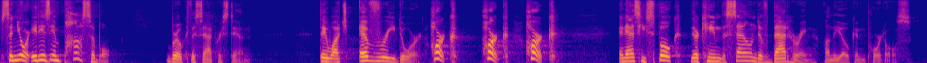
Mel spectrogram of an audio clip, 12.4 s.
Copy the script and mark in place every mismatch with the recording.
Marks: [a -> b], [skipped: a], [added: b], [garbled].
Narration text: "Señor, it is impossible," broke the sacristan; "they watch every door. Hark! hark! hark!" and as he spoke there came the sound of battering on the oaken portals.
"Señor, it is impossible," broke the sacristan; "they watch every door. Hark! hark! hark!" and as he spoke there came the sound of battering on the oaken portals.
